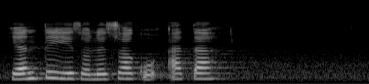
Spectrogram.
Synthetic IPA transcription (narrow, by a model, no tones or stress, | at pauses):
jan̩tʼɪjisɔlɛʂakʊa̰ta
